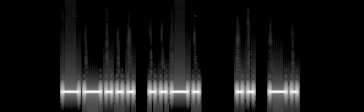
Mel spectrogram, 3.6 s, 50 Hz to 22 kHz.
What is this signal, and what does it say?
Morse code, heard as a keyed tone, about 22 wpm, 700 Hz. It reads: 7F IN
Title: Field Day Exchanges Encore - 22wpm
